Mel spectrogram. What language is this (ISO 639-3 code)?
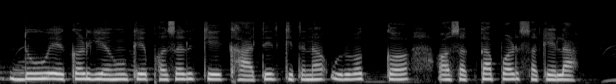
bho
